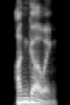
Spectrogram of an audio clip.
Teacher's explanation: In fast speech, the auxiliary verb am almost always reduces to a quick sound and merges with the following word. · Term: Contraction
